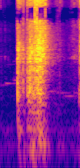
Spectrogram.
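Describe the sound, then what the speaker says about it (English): Tarot cards being shuffled by hand: a brief riffling burst of papery flutter, fairly close and moderately loud, followed by a softer tap as the deck settles, with no talking. "I'm going to shuffle one more time just to make sure."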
